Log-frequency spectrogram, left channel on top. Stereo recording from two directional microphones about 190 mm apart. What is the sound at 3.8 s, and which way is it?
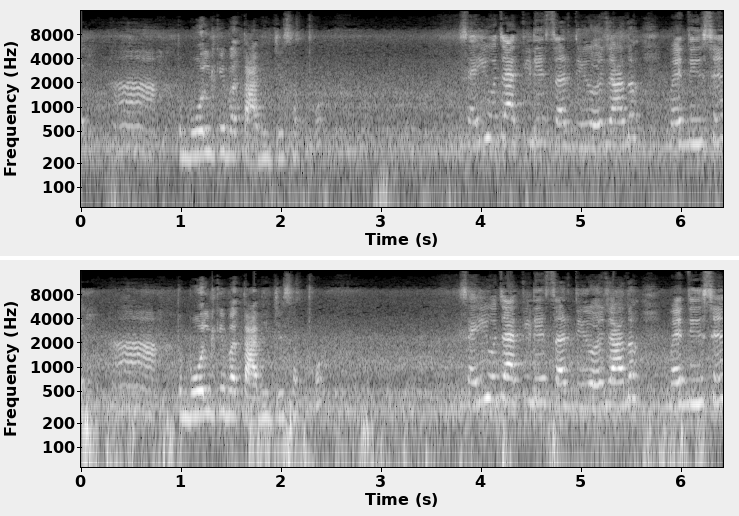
A child's voice, 5° left (ahead or behind).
